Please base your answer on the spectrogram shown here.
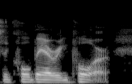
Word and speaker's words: The Colbert Report: of the reasons I like the Daily Show is because it does talk about politics, which the Colbert Report does not seem to have.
